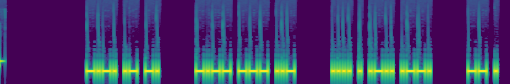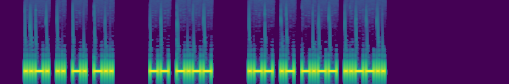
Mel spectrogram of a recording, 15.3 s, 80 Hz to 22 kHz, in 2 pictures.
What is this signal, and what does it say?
Morse code, heard as a keyed tone, about 30 wpm, 700 Hz. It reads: CAN YOU HELP ME FIND MY WAY?
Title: 2x Word-Spacing - Sentences from Top 200 Words - 30wpm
